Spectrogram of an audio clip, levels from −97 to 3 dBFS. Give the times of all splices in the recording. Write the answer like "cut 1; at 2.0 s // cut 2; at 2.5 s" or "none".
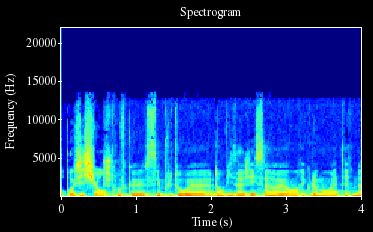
cut 1; at 2.0 s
